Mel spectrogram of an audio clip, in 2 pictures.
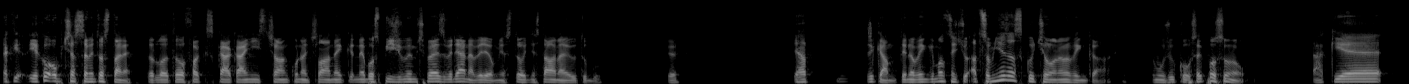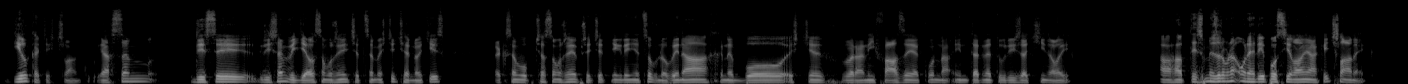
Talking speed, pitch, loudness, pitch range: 190 wpm, 110 Hz, -37 LUFS, 100-125 Hz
